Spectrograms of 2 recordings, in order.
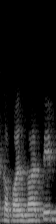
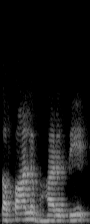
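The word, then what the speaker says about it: कपालभाति: most popular Shi Kaa named as kapal bti but wrongly pronounced as kapal bharti and wrongly considered or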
